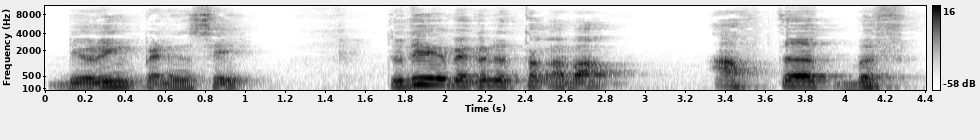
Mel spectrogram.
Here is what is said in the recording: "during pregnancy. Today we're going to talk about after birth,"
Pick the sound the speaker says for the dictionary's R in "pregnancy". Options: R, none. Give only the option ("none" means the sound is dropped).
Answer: none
